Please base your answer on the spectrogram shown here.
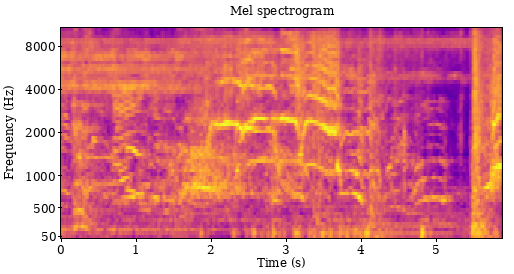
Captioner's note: growls; roars; screams; screaming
